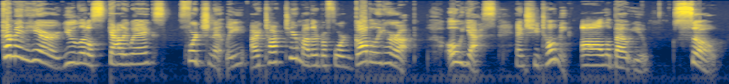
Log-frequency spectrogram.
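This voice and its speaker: A woman playing a booming, bossy storybook wolf. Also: a bit bright, heavily acted. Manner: booming and firm. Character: big bossy male wolf, blustering but good-hearted.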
